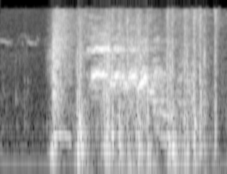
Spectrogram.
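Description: A horse whinnies loudly at a crowded hitch rack, a long shrill neigh that starts abruptly and wavers before giving way to a few hoof clops, with no talk.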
